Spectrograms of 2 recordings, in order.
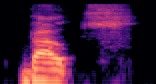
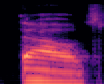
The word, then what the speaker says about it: doubts: pronunciation of this work doubts doubts very good yes when we have B and T we don't pronounce the the B level we have I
